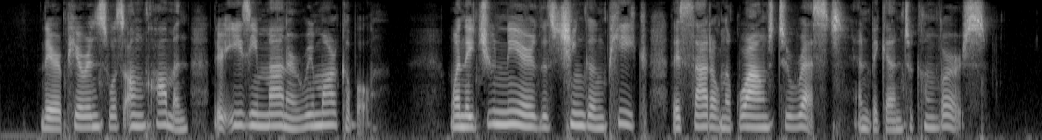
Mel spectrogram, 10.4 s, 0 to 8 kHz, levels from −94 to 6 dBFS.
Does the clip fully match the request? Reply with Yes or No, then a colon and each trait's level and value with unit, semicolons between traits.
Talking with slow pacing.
No: average, 155 wpm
